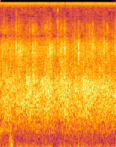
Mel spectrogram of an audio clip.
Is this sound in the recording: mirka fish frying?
no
